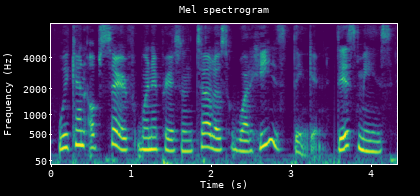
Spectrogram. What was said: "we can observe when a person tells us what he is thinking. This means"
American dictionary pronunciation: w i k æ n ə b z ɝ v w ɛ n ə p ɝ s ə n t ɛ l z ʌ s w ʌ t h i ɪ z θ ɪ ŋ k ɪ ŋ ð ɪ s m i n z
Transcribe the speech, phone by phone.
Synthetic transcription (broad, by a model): w i k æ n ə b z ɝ v w ɛ n ə p ɝ s ə n t ɛ l ʌ s w ʌ t h i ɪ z θ ɪ ŋ k ɪ ŋ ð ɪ s m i n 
